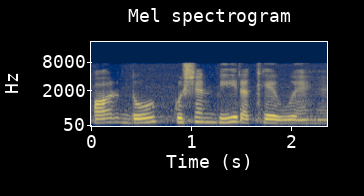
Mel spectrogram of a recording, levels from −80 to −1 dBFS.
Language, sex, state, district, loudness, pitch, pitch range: Hindi, female, Haryana, Jhajjar, -15 LUFS, 185 Hz, 165-200 Hz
